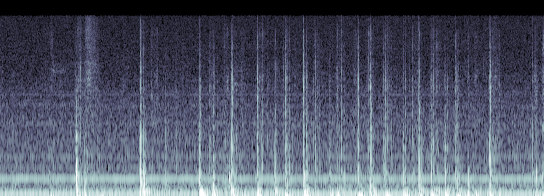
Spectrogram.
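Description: Fingertips and short nails rapidly tap and scratch the thin, hollow clear plastic lid of an empty takeout bowl, held lid-up. The result is a quick series of short, dry clicks and taps with a little scratchy texture, heard over a steady low hum.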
